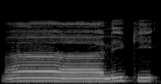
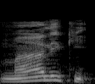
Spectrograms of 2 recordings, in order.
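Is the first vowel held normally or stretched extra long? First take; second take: extra long; normal. First: The first vowel is stretched much longer than usual. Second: The first vowel has its normal length. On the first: The speaker calls it wrong. "ആ നീട്ടൽ ശരിയല്ല" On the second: The speaker calls it right. "മാലികി എന്ന് മാത്രം പറയുക"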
